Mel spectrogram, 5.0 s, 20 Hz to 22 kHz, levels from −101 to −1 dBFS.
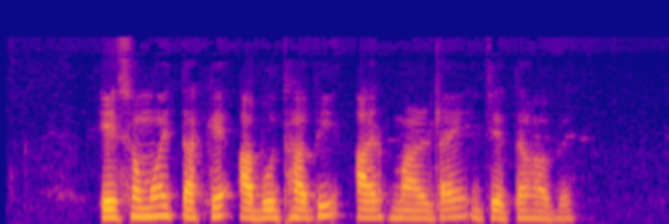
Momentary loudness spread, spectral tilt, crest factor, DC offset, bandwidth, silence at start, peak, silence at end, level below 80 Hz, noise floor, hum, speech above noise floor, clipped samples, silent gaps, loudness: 7 LU; -9 dB/octave; 18 dB; under 0.1%; 11.5 kHz; 0.75 s; -4 dBFS; 0.75 s; -62 dBFS; -74 dBFS; none; 53 dB; under 0.1%; none; -22 LUFS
